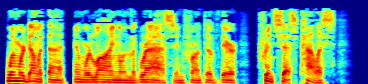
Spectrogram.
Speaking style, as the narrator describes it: I sigh

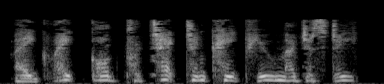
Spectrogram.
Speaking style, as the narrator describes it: the woman rasped

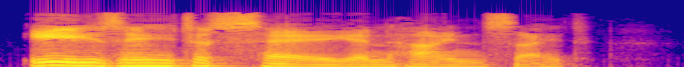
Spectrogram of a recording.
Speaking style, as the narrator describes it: the Grey King sighed

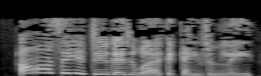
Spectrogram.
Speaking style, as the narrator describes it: the sweetly sarcastic voice of his sister

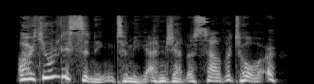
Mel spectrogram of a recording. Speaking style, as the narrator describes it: Millie was near panting, sounding as if she was speedwalking down the sidewalk

